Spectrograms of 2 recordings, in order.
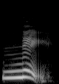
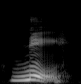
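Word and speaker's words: neigh: a horse is called nay spelling n e i g h nay clear everyone all right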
